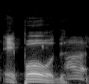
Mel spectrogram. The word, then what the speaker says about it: ephod: I think we have to pronounce it actually now, according to the Hebrew, ephod.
